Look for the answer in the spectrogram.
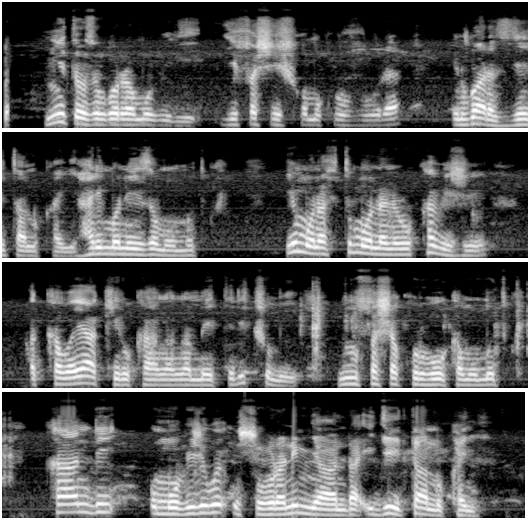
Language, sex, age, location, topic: Kinyarwanda, male, 18-24, Kigali, health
